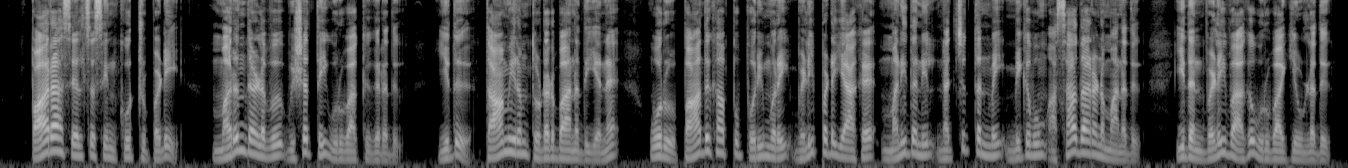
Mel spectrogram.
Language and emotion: Tamil, neutral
